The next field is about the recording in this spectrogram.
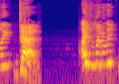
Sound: silence

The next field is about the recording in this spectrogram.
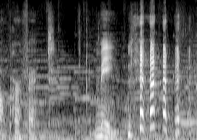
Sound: laughs

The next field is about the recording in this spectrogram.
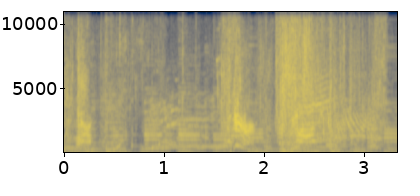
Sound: grunting

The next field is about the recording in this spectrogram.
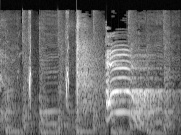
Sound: egg shell cracking

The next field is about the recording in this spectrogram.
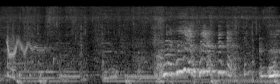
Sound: hehehehe

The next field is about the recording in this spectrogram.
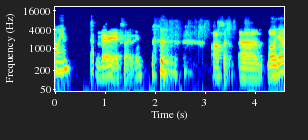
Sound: laughs

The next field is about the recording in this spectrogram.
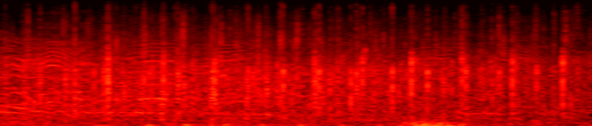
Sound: audience applauds

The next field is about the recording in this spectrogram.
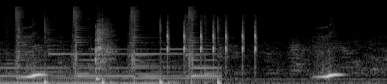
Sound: light music; scoffs

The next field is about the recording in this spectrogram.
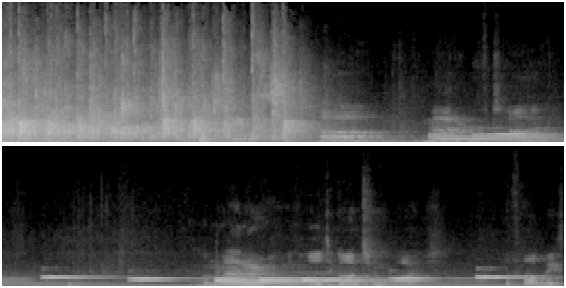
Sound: applause

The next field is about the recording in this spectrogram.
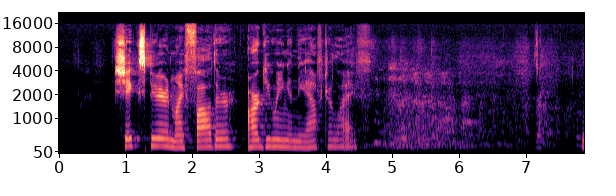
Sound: laughter

